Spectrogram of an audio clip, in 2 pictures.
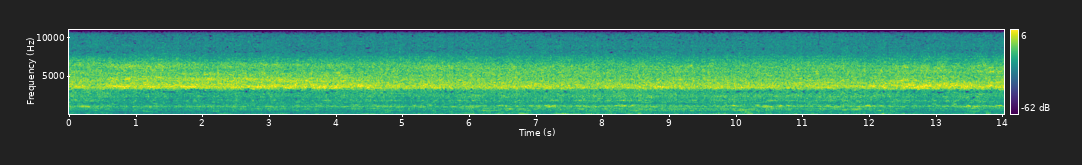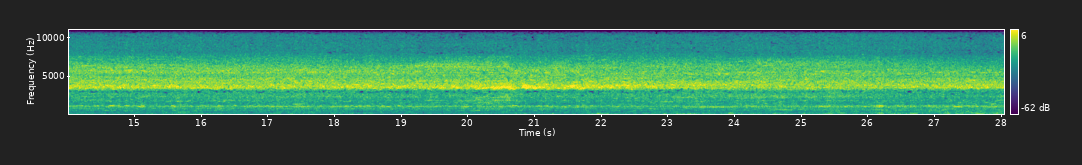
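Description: Sawmill vertical band saw running as timber is fed through its blade: a steady, high-pitched hiss that barely changes.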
